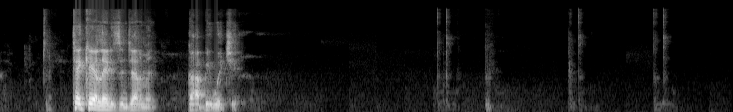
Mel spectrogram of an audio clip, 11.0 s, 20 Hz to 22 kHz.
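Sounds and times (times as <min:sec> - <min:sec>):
computer mouse clicks: 0:06.5 - 0:07.5, 0:08.5 - 0:08.9, 0:09.8 - 0:10.2.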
